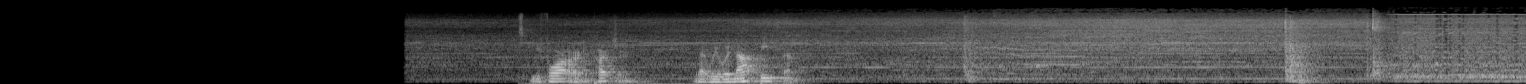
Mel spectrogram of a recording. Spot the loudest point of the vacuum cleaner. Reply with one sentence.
The volume of the vacuum cleaner peaks at 13 seconds.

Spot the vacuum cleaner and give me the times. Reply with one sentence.
The vacuum cleaner can be heard from 4.0 to 15.2 s.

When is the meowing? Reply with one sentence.
You can hear the meowing from 9.9 to 11.0 s.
